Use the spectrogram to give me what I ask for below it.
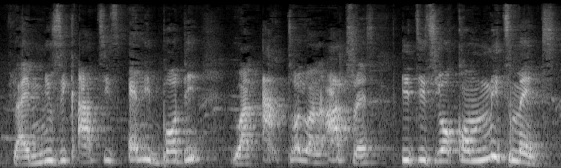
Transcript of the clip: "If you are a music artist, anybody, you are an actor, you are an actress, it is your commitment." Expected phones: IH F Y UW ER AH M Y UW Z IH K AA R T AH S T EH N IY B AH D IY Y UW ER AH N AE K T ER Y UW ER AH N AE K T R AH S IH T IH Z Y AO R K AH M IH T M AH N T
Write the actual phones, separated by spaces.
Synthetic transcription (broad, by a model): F Y UW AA AH M Y UW Z IH K AA T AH S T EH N IY B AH D IY Y UW AH N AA K T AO Y UW AH N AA T R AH S IH T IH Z Y AO K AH M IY T M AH N T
